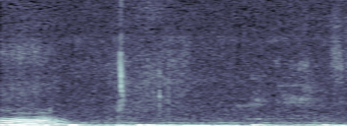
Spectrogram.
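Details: Sleeping cat snoring; low, rough rumbling breaths with a steady droning tone, preceded by a brief higher harmonic sound at the start.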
